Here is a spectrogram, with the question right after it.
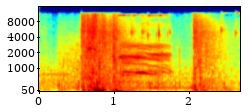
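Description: Gunfire from the Medal of Honor Frontline video game comes in two loud bursts of rapid shots with ringing echoes, separated by a brief lull.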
